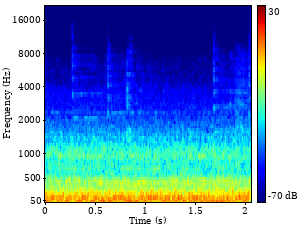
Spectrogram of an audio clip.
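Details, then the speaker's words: 2020 Subaru WRX after the passenger door panel was removed and treated with sound-deadening foam and felt tape for ticking and speaker-bass resonance: only steady low road rumble at cruise, with no buzzing or ticking from the door. The cabin is quiet. "超安静的啦，这样很棒啊！这种安静的感觉真好啊 ，very good。"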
